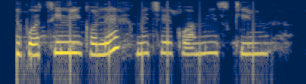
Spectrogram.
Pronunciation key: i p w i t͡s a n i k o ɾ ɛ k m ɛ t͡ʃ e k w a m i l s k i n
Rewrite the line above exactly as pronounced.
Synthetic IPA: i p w a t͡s i n i k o l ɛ m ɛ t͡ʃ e k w a m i s k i m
